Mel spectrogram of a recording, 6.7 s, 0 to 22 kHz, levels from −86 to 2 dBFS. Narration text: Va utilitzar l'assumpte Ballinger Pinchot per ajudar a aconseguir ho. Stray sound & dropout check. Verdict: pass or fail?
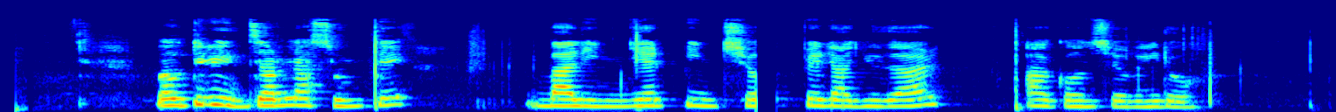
fail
